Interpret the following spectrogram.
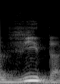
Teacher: ela é uma classificada como não arredondada alta portanto não existe arredondamento dos lados e ela ocorre o de maneira bem alta a língua ela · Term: vogal tônica oral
